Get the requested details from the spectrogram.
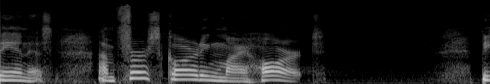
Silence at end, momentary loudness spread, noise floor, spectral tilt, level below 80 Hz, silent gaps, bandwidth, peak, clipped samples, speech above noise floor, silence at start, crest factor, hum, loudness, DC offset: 0 s; 15 LU; -64 dBFS; -7 dB/octave; -54 dBFS; none; 16.5 kHz; -8 dBFS; under 0.1%; 40 dB; 0 s; 18 dB; none; -24 LUFS; under 0.1%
